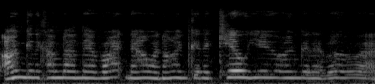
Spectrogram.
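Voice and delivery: high mock threat; hammed-up ranting threat; aggressive caller. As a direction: imitate a raging customer, trailing into blahs. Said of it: "like, aggressive call I'd had".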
